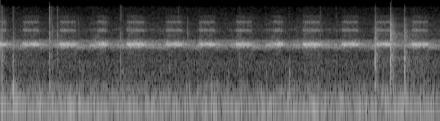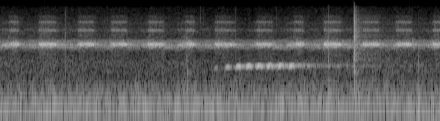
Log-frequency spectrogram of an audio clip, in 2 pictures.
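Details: Nighttime crickets beside a campfire: regular shrill chirping pulses merge toward a near-continuous trill later on, a lower sustained buzz enters briefly near the end, and the fire crackles and snaps intermittently.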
